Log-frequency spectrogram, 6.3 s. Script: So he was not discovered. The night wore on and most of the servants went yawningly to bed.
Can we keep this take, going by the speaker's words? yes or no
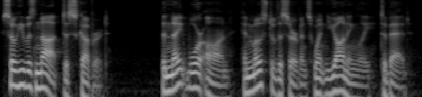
yes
